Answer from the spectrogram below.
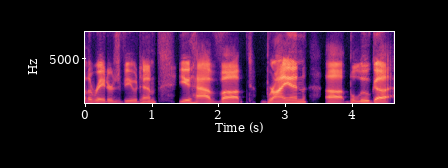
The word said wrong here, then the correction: Bulaga: out there Belaga, yes, thank you.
